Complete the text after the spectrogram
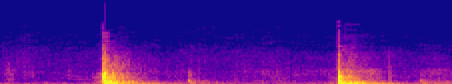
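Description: Two heavy, resonant knocks on a door, spaced about a second apart, each trailed by a softer second tap, loud with no voices.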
